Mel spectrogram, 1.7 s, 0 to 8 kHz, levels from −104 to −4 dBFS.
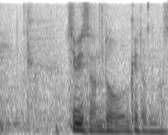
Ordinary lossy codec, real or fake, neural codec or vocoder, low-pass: none; real; none; 7.2 kHz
